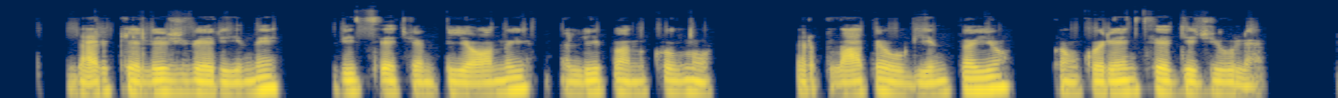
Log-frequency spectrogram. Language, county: Lithuanian, Panevėžys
